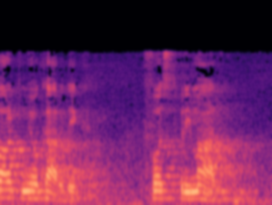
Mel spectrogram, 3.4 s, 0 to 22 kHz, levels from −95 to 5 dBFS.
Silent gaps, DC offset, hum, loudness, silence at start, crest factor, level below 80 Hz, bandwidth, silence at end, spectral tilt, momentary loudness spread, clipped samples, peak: none; under 0.1%; none; -18 LUFS; 0 s; 14 dB; -40 dBFS; 8 kHz; 0 s; -6 dB/octave; 18 LU; under 0.1%; -4 dBFS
